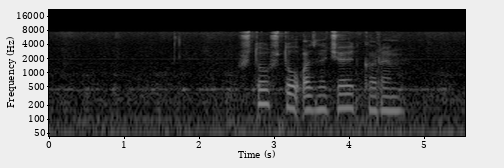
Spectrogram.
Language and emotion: Russian, sad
